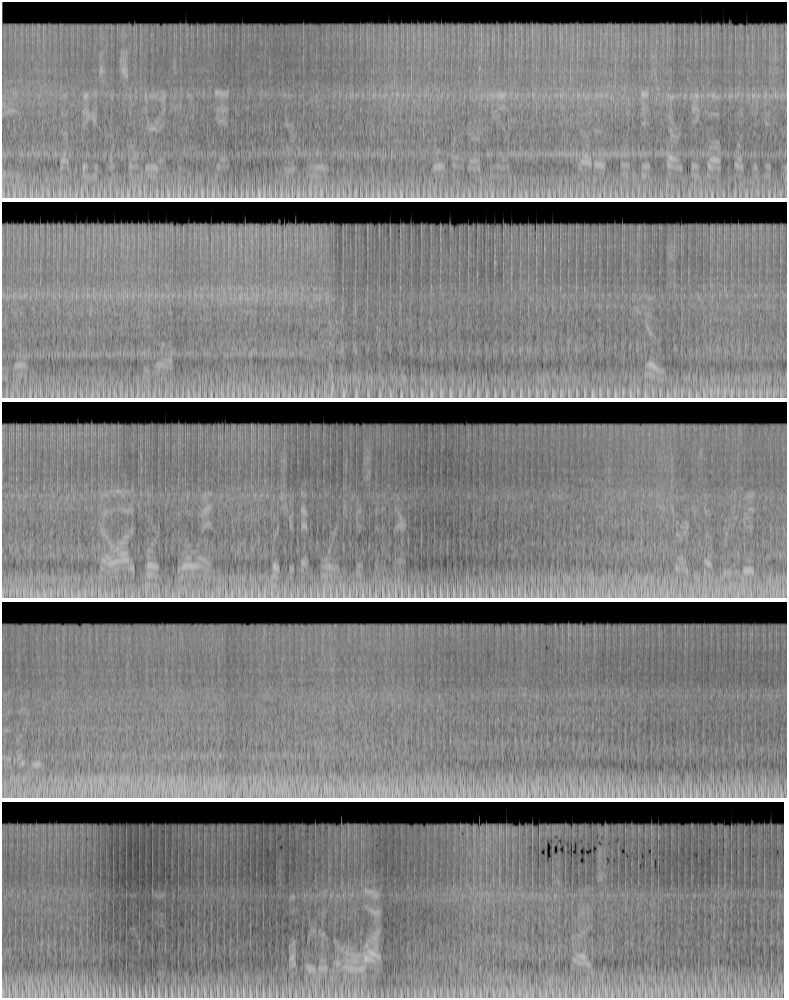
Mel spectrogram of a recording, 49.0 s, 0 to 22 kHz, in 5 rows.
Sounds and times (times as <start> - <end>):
Speech: 0.0 - 4.1, 5.3 - 6.4, 7.1 - 10.2, 11.5 - 12.0, 17.7 - 18.3, 20.8 - 24.8, 27.8 - 30.0, 40.8 - 41.4, 42.7 - 44.1, 46.1 - 46.8.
